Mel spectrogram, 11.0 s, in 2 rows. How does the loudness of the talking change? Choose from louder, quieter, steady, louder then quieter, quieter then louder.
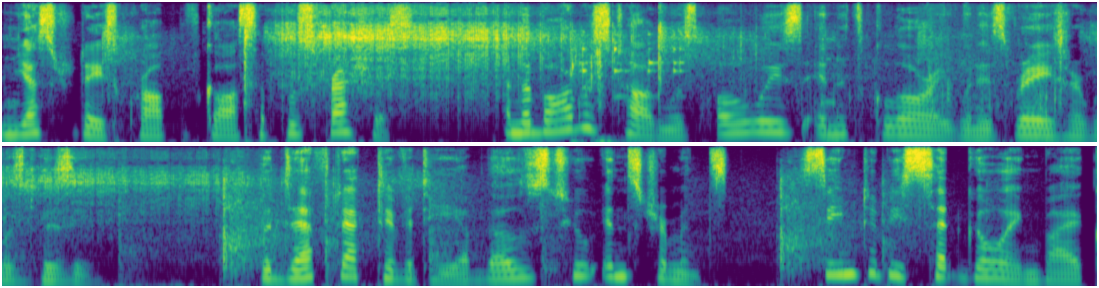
steady.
